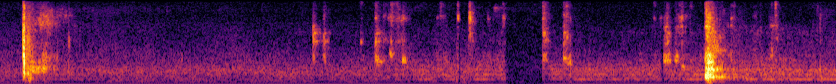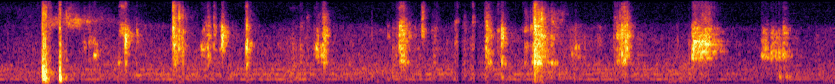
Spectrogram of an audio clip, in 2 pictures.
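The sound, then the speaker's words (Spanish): A door is moved, making irregular rattling clicks and knocks, some sharp, others quick light taps clustered together, over a steady low hum with no talking. “Es que como que muevo la puerta y suena.”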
